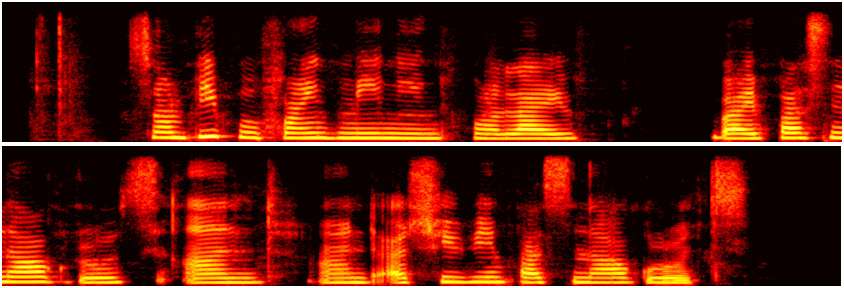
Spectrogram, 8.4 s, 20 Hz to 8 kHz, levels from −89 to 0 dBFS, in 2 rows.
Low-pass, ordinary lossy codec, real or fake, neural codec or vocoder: 7.2 kHz; none; fake; codec, 44.1 kHz, 7.8 kbps, Pupu-Codec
